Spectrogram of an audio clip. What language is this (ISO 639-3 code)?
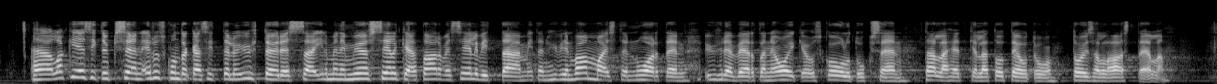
fin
